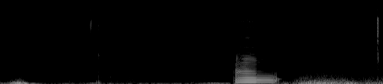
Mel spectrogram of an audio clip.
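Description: A computer mouse clicks a download button, giving a few faint, brief clicks over quiet background, followed by a short tonal hum and low rumble.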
